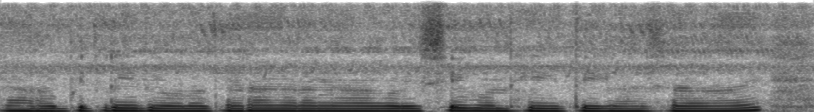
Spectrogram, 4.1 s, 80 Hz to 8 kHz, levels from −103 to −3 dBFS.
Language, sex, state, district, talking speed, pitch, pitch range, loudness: Chakma, female, Tripura, Unakoti, 145 wpm, 185 Hz, 175-190 Hz, -15 LUFS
